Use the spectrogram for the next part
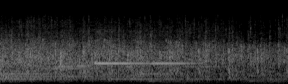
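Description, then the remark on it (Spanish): An audience applauds for Christ steadily for about three seconds, a dense wash of many hands clapping with no single claps standing out, holding an even loudness before easing slightly at the end. “Dele un fuerte aplauso al Cristo que guardó silencio por amor.”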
